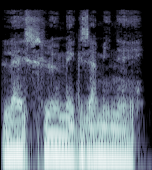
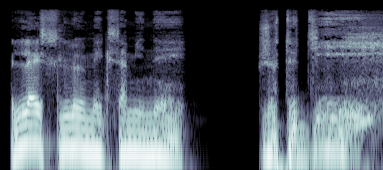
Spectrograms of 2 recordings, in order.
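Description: First: Low, weak command; weak sick chief. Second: Slow, low, fading into a groan; ending in a moan. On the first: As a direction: order it feebly from bed. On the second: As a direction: push the words out through pain. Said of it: "s'acheva en une longue plainte". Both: A narrator's reading.

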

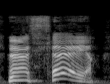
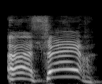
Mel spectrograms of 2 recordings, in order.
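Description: First: Scornful growl, raised in pitch. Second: High, incredulous roar. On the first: Barman mocking the stag sighting, growling. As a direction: growl it back with contempt. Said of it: "gronda le barman". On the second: Barman scorning the Death Eater's claim, roaring. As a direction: roar it back as a question. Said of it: "rugit le barman". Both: A narrator's reading.

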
